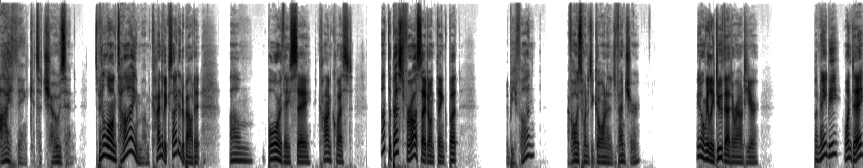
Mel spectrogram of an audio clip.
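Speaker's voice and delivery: secretive, conspiratorial manner. Voicing a character who leans in to share a rumor: conspiratorial manner. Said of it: "looks at you conspiratorially and then, leans in".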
